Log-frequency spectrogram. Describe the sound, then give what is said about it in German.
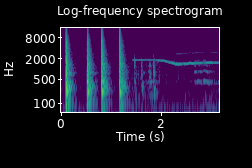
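Four firm knocks on a wooden door in the middle of the night, in an uneven rhythm and loud, followed by a faint lingering tone and quiet background noise. “Hey du, es ist mitten in der Nacht und du wagst es noch an meine Tür zu klopfen?”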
